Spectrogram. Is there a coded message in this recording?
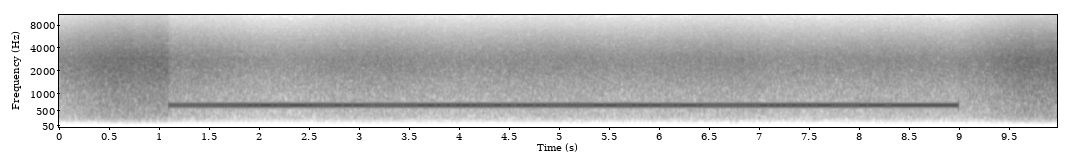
Yes: PSK31 (31.25 baud) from 1.1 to 9.0 s, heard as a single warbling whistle, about 660 Hz, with radio static.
